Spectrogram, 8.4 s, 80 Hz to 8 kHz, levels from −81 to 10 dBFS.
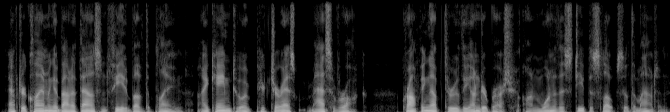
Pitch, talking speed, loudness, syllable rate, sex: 85 Hz, 220 wpm, -23 LUFS, 6.3 syllables/s, male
